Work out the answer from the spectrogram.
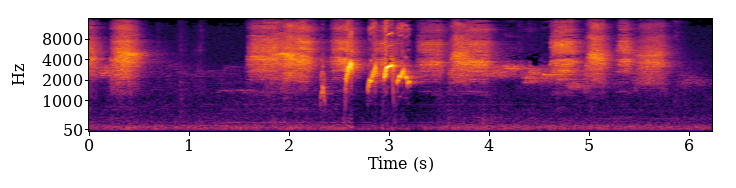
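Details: Female red-whiskered bulbul singing to rouse males during training of competition birds: a lively run of quick chirps and short slurred whistles, interleaved with breathy rustling bursts.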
